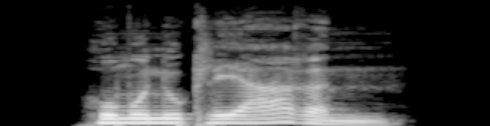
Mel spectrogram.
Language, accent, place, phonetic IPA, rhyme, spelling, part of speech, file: German, Germany, Berlin, [homonukleˈaːʁəm], -aːʁəm, homonuklearem, adjective, De-homonuklearem.ogg
- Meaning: strong dative masculine/neuter singular of homonuklear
